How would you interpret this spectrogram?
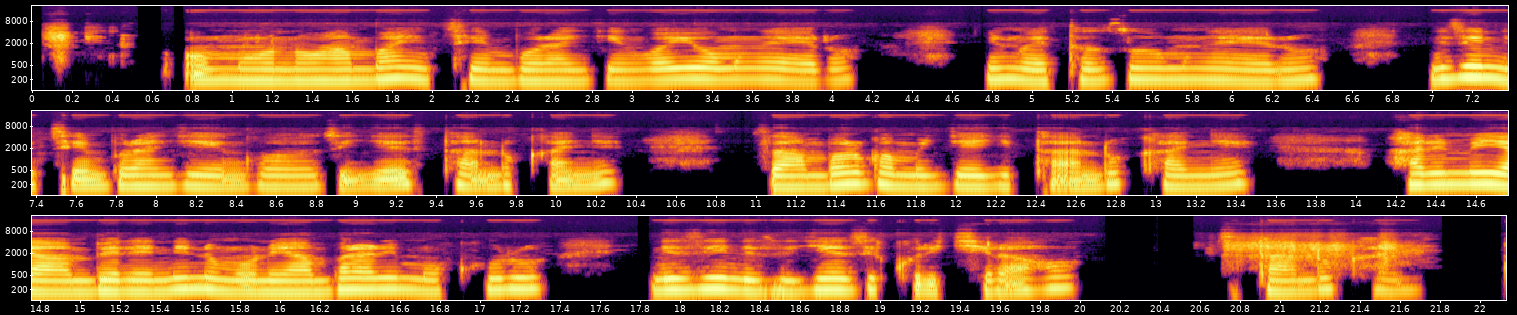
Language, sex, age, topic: Kinyarwanda, female, 18-24, health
